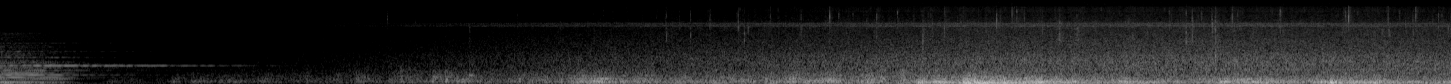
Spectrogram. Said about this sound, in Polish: potężnym lesie pora deszczowa była w pełnym rozkwicie. Mimo, że ze wszelkiej roślinności spływały strugi deszczu, najważniejsi mieszkańcy lasu nie musieli niczym się przejmować.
